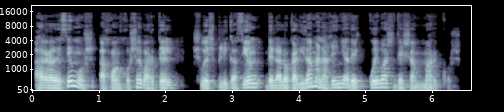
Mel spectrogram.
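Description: A man hosting a religious radio program, introducing segments in a measured, devout manner. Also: mid-range voice, lively intonation, darkish tone. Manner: measured, devout announcer delivery.

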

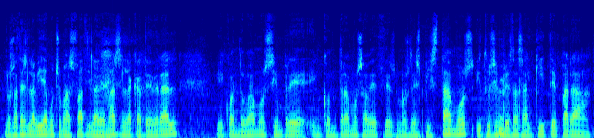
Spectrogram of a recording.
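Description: A man's voice: medium pitch, flat delivery, fairly quick, a little mellow. A young man with a Castilian Spanish accent hosting a conversational radio interview, effusive and often repeating words as he goes. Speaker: radio host, seminarian. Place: radio studio. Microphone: studio microphone.

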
